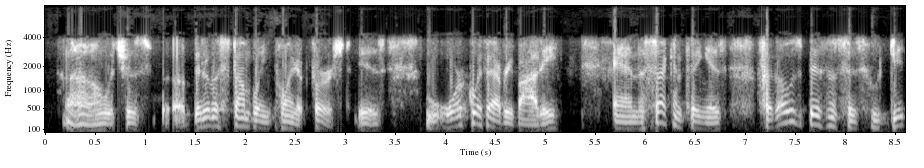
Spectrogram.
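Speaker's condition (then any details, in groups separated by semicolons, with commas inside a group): No condition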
